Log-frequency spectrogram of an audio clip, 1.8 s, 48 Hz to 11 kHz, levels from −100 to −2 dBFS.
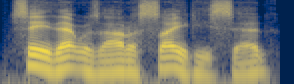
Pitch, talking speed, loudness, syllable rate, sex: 115 Hz, 260 wpm, -17 LUFS, 5.0 syllables/s, male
